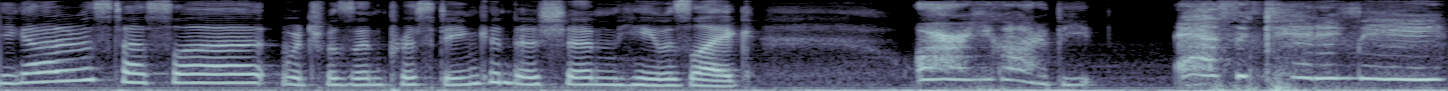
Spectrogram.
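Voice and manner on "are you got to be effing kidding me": very high-pitched fake yelling. Retelling what a Tesla driver said after getting out of his car, fake yelling. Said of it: "I like your fake yelling to get quieter".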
